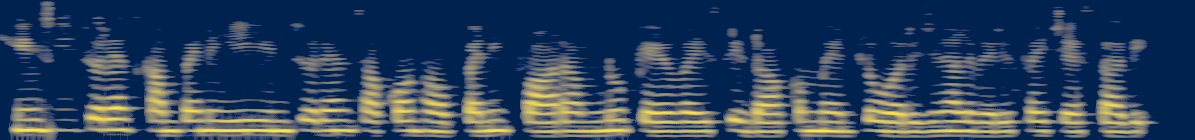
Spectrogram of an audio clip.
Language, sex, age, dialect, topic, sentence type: Telugu, female, 18-24, Southern, banking, statement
